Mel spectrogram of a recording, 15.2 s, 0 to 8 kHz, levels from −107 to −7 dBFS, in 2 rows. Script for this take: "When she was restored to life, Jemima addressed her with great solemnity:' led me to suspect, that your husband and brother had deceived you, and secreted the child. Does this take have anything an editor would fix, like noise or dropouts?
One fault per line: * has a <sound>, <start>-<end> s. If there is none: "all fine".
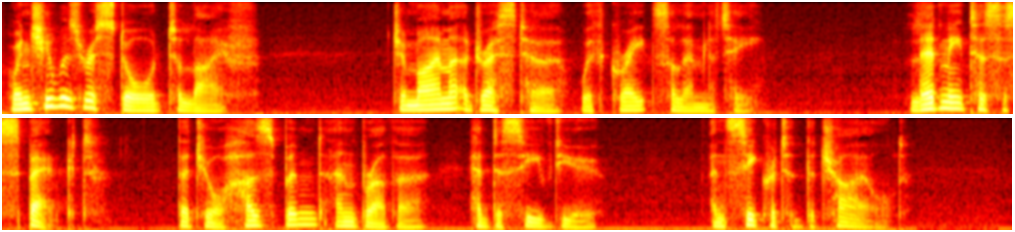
all fine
